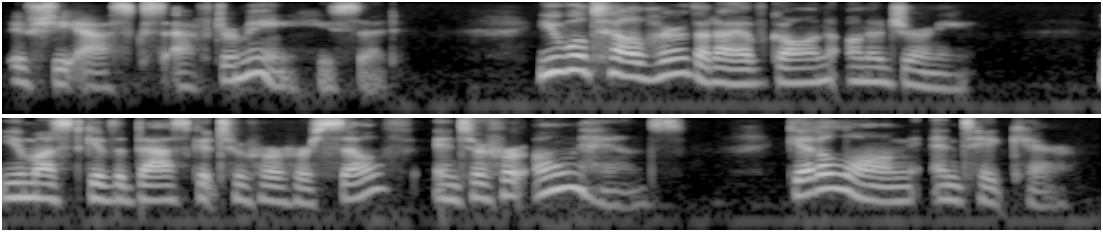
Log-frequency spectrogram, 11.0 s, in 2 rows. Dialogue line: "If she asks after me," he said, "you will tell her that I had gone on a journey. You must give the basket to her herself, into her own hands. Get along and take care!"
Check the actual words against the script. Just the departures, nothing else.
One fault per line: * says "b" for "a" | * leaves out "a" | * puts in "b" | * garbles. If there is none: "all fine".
* says "have" for "had"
